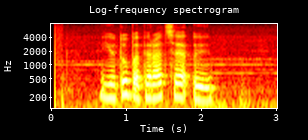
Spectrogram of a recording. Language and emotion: Russian, neutral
